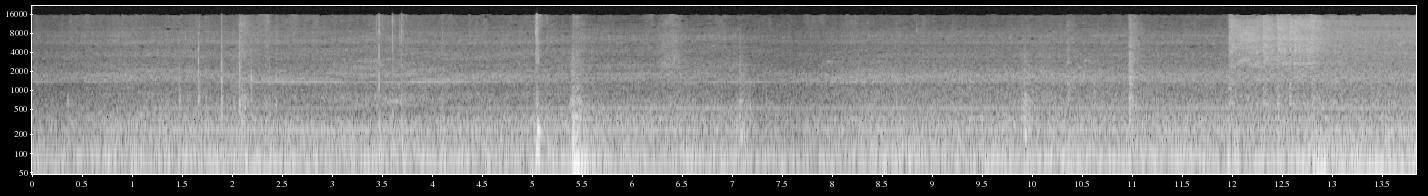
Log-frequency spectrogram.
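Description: A motor vehicle's engine running nearby, heard as a steady low rumble with a faint hum. There are two sharp knocks about five seconds in and a brief hiss near the end.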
